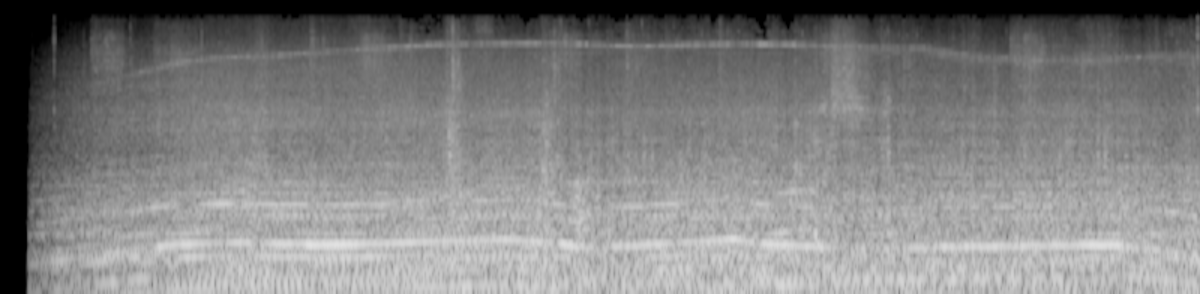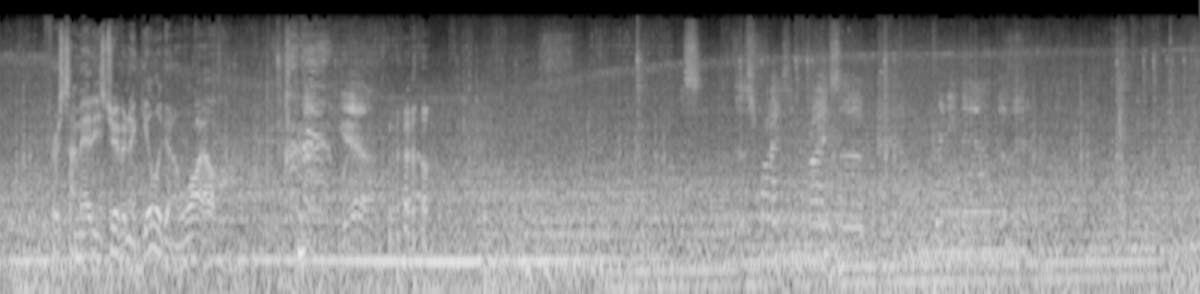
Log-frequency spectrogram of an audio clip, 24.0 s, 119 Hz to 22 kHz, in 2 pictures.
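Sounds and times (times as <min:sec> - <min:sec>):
bus engine drone: 0:00.3 - 0:24.0.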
